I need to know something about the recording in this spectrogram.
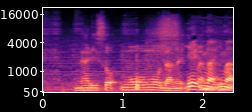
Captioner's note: laughs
